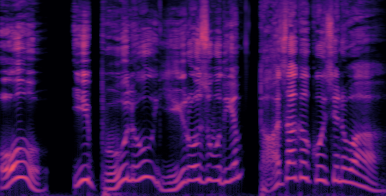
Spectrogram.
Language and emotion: Telugu, surprised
